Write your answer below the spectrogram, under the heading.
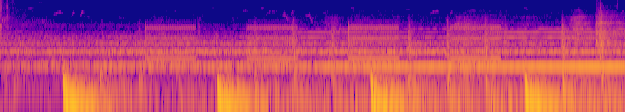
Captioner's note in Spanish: Tono en la línea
